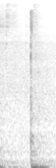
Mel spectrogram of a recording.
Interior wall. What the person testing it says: sounds very very Hollow this entire portion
